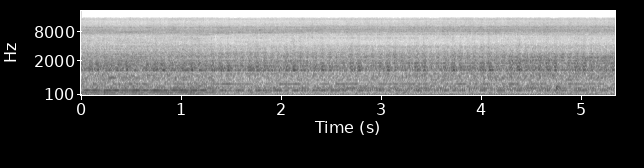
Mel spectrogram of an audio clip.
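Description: Honda Transalp V-twin motorcycle engine running at a steady speed, with an even rush of noise over it.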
